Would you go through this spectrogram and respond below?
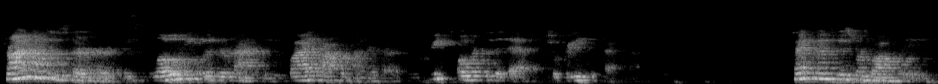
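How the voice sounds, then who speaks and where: A woman's voice: mid-range voice, sing-song, normal speed. A woman reading stage directions as the narrator of a live script table read. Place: live event in a room. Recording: very echoey room, distant, slightly dull.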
